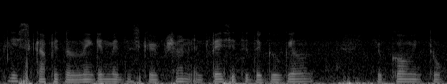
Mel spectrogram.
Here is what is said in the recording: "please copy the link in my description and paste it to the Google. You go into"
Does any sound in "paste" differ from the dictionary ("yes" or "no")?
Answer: yes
